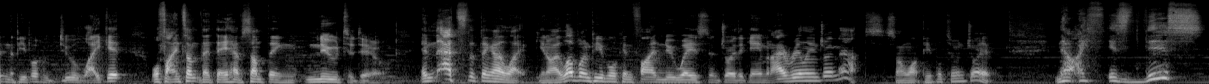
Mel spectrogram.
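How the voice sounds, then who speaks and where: A man giving casual let's play commentary, chatting and rambling as he thinks aloud while he plays. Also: mid-range voice. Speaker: gaming YouTuber, let's play host.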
